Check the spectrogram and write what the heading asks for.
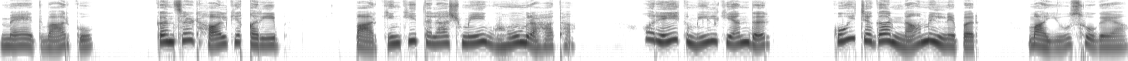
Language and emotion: Urdu, sad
